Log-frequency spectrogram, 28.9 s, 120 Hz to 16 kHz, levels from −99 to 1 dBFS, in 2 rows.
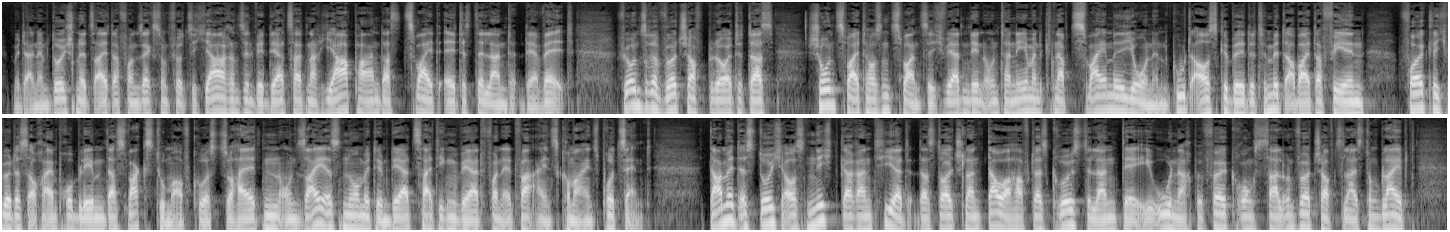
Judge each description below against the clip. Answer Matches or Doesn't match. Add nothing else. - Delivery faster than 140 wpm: Matches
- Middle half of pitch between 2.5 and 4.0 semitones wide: Matches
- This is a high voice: Doesn't match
